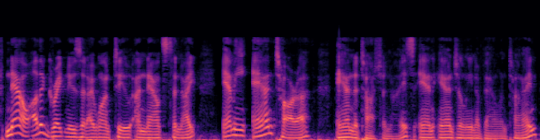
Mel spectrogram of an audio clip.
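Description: Male radio host, lowish voice, lively and promotional, slightly dull broadcast audio. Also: a little slow. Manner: excitable, profane, promotional. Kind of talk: casual radio chat.

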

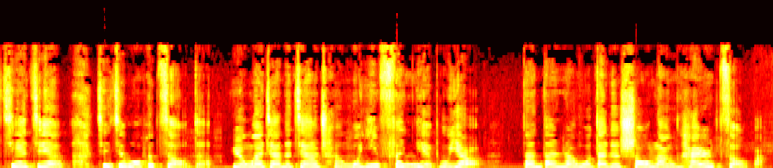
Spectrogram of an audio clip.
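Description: A woman voicing a frightened young concubine who pleads in a high, tearful voice for a storybook reading. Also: animated, normal speed, a little mellow. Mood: tearful pleading.

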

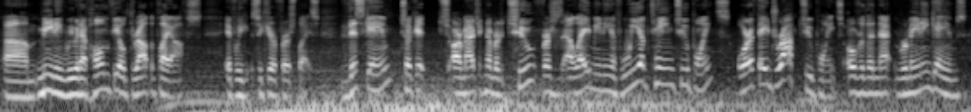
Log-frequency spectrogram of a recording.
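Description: A man co-hosting a casual soccer recap, correcting himself as he goes, heard on low-quality audio recorded while driving in a car. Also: normal speed, few pauses, bright, forceful tone, slight background noise. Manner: talks through standings with frequent self-corrections. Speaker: podcast co-host. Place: moving car.

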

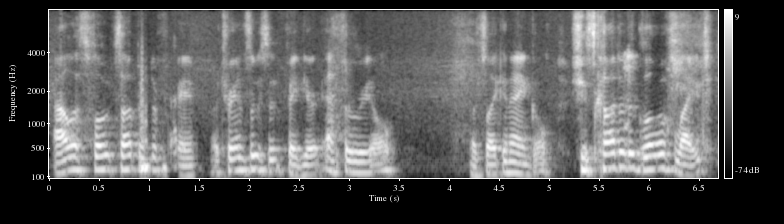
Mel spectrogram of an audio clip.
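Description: Over a dull, noisy internet call, a man reads screen directions at an informal table read, stumbling slightly through the dramatic passages. His voice sits a little high and sounds animated and warm, moving at a moderate pace.

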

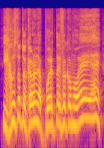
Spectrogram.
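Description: A man's voice: sits high, very fast, creaky, crowd noise. A man in his thirties with a Mexican Spanish accent, co-hosting a casual chat and telling a self-mocking story full of slang. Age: 30s.

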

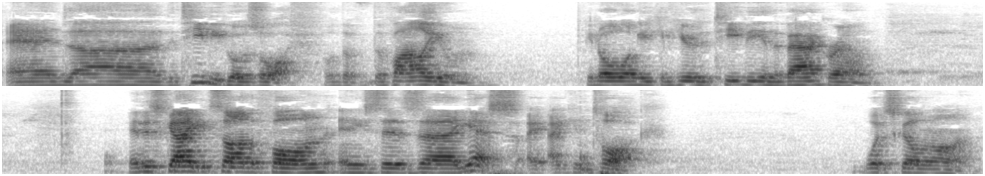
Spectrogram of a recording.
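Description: A man's voice: medium pitch, steady tone, normal speed, a bit bright. A man preaching a sermon and retelling a story in a conversational way, with frequent ums and uhs. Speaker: pastor. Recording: echoey room, voice from far off.

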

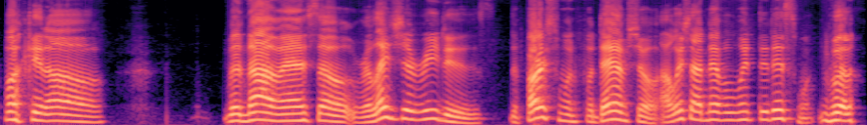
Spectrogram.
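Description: A man's voice: on the high side, lively intonation, unhurried, a bit bright. Man slightly slurring through a teeth grill. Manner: profane, slangy, teasing. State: tired. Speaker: podcast co-host. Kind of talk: casual podcast banter.

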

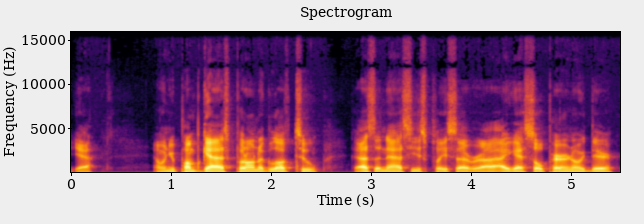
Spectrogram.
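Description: A man's voice: lowish voice, fairly even intonation, a little fast, smooth. A man with a Miami Cuban accent co-hosting a casual chat, joking and switching between English and Spanish. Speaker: podcast co-host.

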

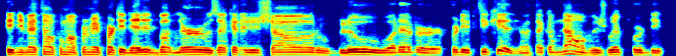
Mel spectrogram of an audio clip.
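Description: Speaking briskly at a medium pitch with no room sound, a man in his thirties chats as a musician guest in a casual interview. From Baie Sainte-Marie, Nova Scotia, he has an Acadian French accent, slips English words into his French, and tells stories with liveliness.

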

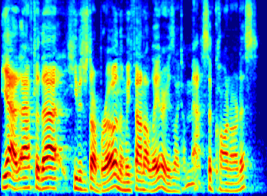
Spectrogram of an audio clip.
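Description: A man with an American accent, a podcast guest, telling a story in casual, animated chat with lots of fillers and quoted voices. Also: fairly high pitch, quick pace.

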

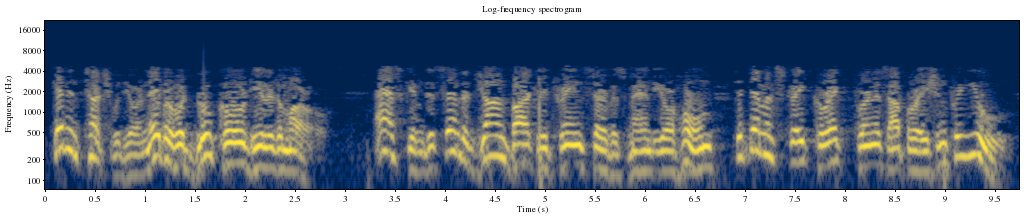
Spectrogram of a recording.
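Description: A man's voice: a little high, breathy edge. A man giving a scripted, folksy, instructive 1940s radio advertising talk as an expert. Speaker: home heating expert pitching products. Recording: muffled old radio recording.

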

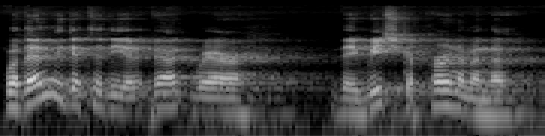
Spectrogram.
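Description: Priest preaching in cathedral echo. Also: male voice, medium pitch, animated, a little mellow. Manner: measured, explanatory preaching. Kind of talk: liturgical reading and homily. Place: large church. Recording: echoey church with long reverb.

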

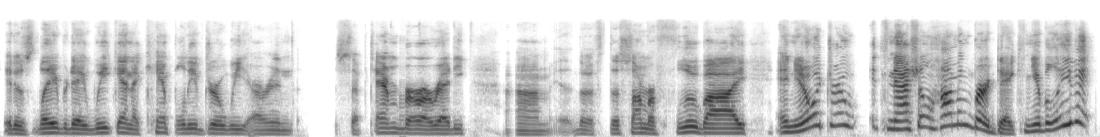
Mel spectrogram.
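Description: A Boston-area man hosts a sports collectibles podcast, chatting casually, rambling, and teasing himself whenever he stumbles over his words. His voice sits at a medium pitch with lively intonation, moving at a normal speed with a bright, forceful tone and no room sound.

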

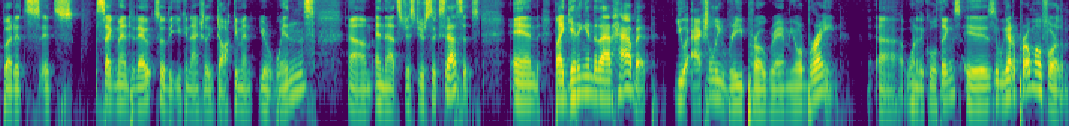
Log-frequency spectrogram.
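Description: Male podcast host, lowish voice, loose and chatty, quick to laugh. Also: a little mellow. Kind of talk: casual podcast chat.

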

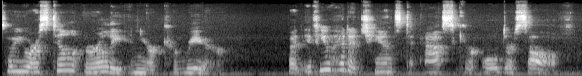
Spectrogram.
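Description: A woman's voice: fairly high pitch, animated, unhurried, a little hiss or hum, poor audio. A woman interviewing a researcher, asking plain, direct questions.

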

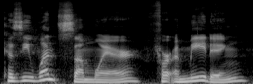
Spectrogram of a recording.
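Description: A man's voice: medium pitch, lively intonation, measured pace, slight background noise. A man casually chatting as a podcast co-host, recapping a film and poking fun at its dated details. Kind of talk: casual chat recapping a movie.

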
